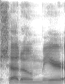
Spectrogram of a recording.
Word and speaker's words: Shadowmere: some competitive play is Shadow Mir or shadowme I'm not entirely sure how to pronounce this card chat corrected me and said it was Shadow Mir apparently he's from the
